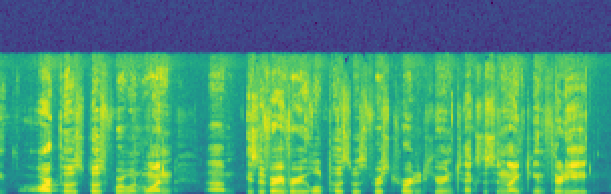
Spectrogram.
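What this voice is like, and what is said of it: Rough, sick-sounding voice. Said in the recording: “my voice sounds horrible today. Excuse me, I'm coming down with something. ... it does sound good for the radio”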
